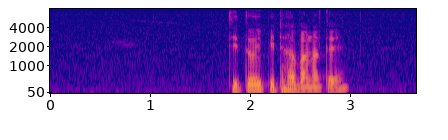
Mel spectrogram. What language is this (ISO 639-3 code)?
ben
